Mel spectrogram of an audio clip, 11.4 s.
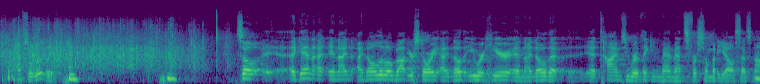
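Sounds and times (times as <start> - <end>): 
audience applause: 0.0 - 3.6
speech: 0.4 - 1.4, 2.4 - 2.8, 3.6 - 11.3.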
